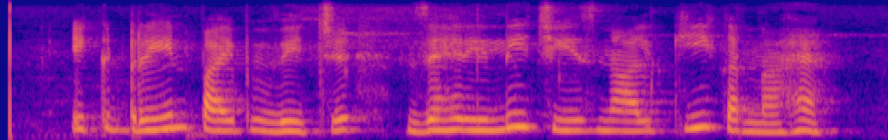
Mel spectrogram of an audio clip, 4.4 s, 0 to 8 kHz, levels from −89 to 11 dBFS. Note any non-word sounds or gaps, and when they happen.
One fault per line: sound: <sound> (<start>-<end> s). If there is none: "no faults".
no faults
